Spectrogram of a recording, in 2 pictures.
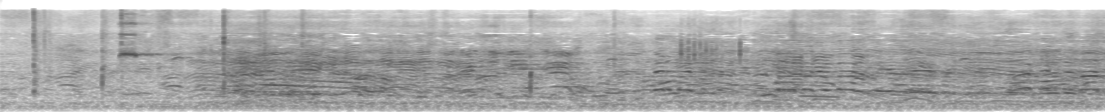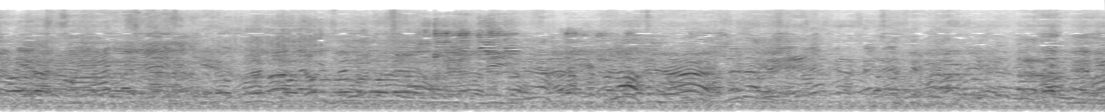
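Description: A crowd of onlookers chatters in the background.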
